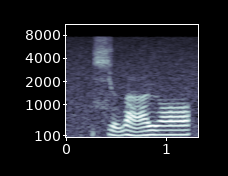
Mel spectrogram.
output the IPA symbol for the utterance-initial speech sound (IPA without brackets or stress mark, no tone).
ɕ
